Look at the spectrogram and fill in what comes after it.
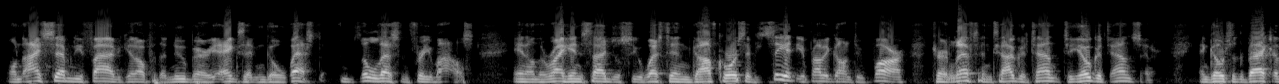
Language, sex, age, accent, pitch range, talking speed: English, male, 60-79, American, 120-155 Hz, 235 wpm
